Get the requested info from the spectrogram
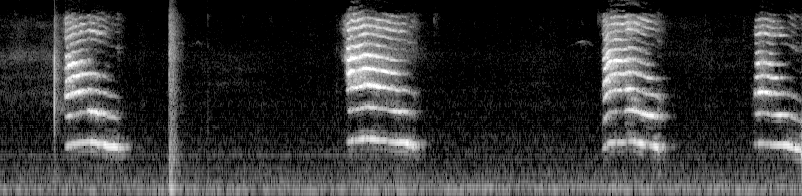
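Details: Domestic cat giving four separate meows, each drawn out and slightly falling, spaced two to three seconds apart in a quiet room, with a single sharp knock between the first two.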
